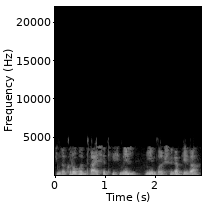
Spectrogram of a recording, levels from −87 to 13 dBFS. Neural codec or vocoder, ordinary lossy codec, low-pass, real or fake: none; AAC, 16 kbps; 7.2 kHz; real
